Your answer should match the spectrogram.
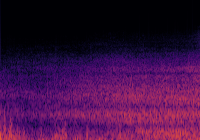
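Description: A car approaching on a wet road, its tyre hiss on the wet asphalt slowly growing louder.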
